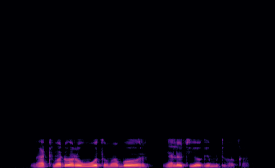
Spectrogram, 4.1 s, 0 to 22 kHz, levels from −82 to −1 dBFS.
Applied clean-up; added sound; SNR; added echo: neural mask model Resemble Enhance denoiser.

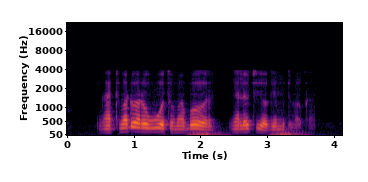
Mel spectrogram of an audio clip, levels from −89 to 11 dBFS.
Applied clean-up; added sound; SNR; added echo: neural separator model SepFormer DNS4.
